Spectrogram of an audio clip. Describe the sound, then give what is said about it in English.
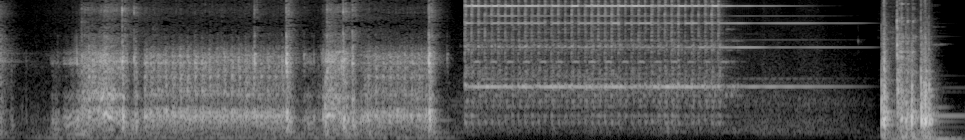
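A telephone rings during an outgoing call in a steady electronic trill for several seconds, then a higher sustained tone takes over, followed by a short burst of ringing near the end, loud with no talking. “Anyway, I'm calling calling Ixie.”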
